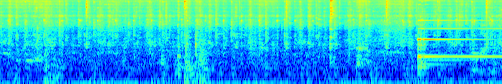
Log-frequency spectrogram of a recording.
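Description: Faint clock ticking, then about eight seconds in a single chime note is struck and rings on with a slow decay: the Howard Miller mantel clock starting to chime as its minute hand is turned forward by hand.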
